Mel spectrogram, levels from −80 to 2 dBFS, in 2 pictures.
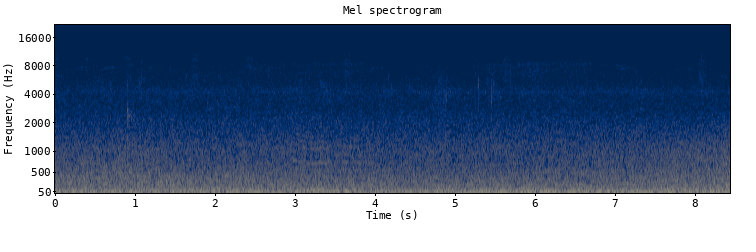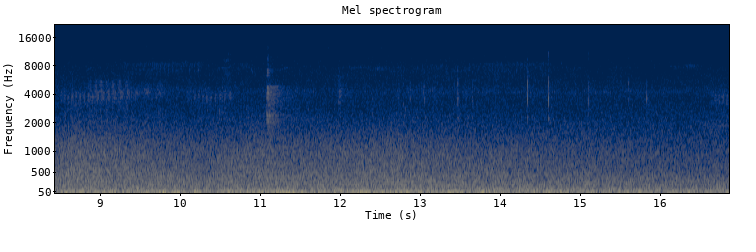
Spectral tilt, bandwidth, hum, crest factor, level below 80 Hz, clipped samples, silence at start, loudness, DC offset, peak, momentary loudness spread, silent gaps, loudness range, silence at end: -6.5 dB/octave; 19.5 kHz; none; 16 dB; -40 dBFS; under 0.1%; 0 s; -41 LUFS; under 0.1%; -22 dBFS; 4 LU; none; 3 LU; 0 s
